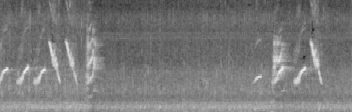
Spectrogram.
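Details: 'Tui tui zel zel' song style of a Double-collared seedeater, used for training caged birds: clipped high rising whistles tumbling into steep descending strokes, a phrase at the start and another after a three-second gap, over running-water hiss.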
